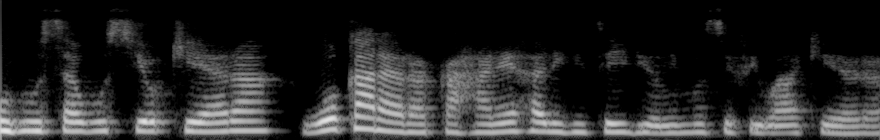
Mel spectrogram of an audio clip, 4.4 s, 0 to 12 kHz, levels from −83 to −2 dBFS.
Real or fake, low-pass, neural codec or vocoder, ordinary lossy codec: fake; 7.2 kHz; codec, 16 kHz, 0.5 kbps, X-Codec, WavLM features, trained on Multilingual LibriSpeech; Opus, 32 kbps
